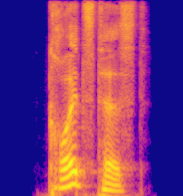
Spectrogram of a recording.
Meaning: inflection of kreuzen: 1. second-person singular preterite 2. second-person singular subjunctive II
- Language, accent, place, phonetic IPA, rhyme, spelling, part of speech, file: German, Germany, Berlin, [ˈkʁɔɪ̯t͡stəst], -ɔɪ̯t͡stəst, kreuztest, verb, De-kreuztest.ogg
